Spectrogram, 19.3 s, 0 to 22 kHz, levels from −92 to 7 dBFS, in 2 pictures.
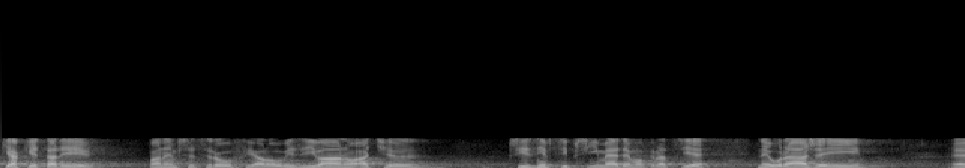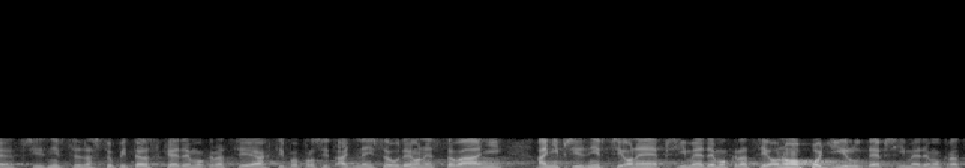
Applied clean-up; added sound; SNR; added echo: none; none; none; none.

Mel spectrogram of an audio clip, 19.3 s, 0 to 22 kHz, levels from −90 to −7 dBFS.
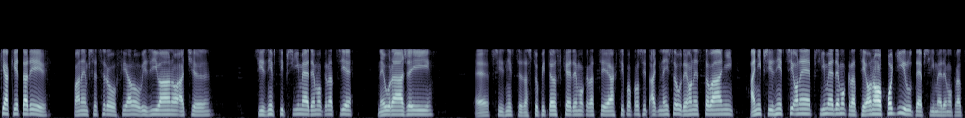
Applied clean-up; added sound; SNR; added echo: neural separator model SepFormer WHAMR!.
